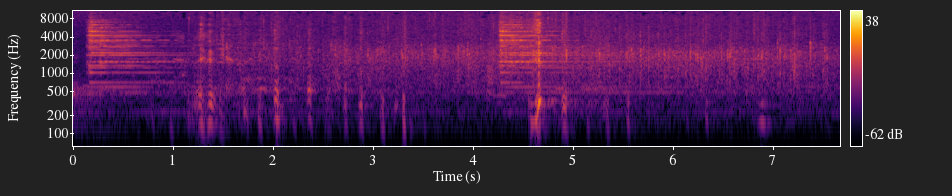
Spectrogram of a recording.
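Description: A large bell, rung for Ambassador Zorrilla, rings out twice, each strike leaving a long shimmering tone that fades slowly, with a busy crowd clapping and murmuring in between.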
